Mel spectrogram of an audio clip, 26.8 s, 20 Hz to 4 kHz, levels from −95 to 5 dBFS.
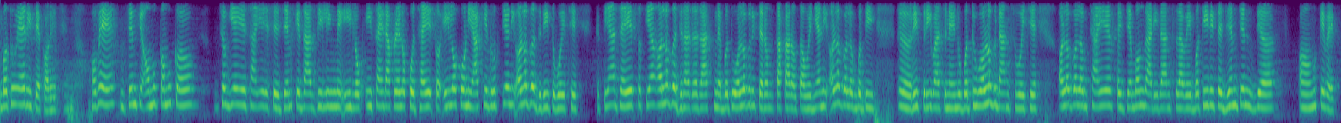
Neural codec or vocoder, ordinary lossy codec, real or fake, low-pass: codec, 16 kHz, about 1 kbps, DyCAST, with the encoder's durations; none; fake; 3.6 kHz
